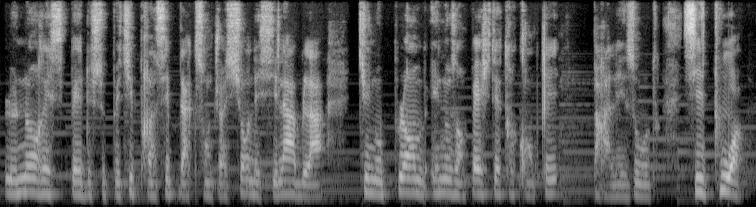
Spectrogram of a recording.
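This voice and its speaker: Woman, very low voice, English teacher, direct and encouraging, faint music under. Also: fairly even intonation, normal speed, darkish tone. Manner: direct, encouraging, addresses viewer as tu. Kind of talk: online English lesson.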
